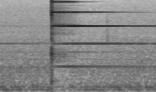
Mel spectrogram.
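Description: A bright bell-like notification ding strikes once, loud and close, then rings on with a long fading tone over a quiet background.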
